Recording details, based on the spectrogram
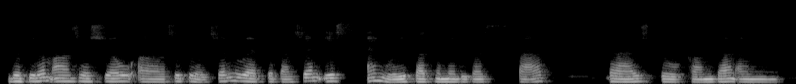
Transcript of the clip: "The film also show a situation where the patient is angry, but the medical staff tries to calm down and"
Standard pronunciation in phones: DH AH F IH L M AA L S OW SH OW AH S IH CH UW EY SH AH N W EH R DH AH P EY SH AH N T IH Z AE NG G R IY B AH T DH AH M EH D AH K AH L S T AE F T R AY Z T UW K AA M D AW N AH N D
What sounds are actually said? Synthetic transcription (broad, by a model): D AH F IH L M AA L S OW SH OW AH S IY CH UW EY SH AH N W EH R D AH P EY S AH N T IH S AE NG G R IY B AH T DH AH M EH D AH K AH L S T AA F T R AY S T UW K AA M D AW N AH N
